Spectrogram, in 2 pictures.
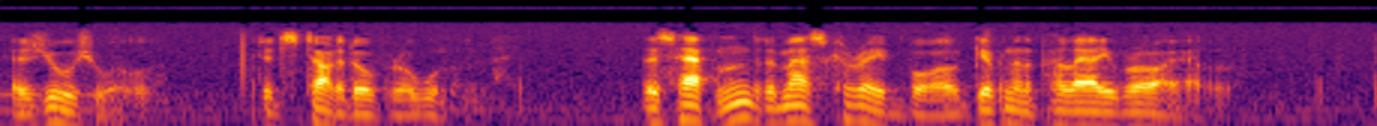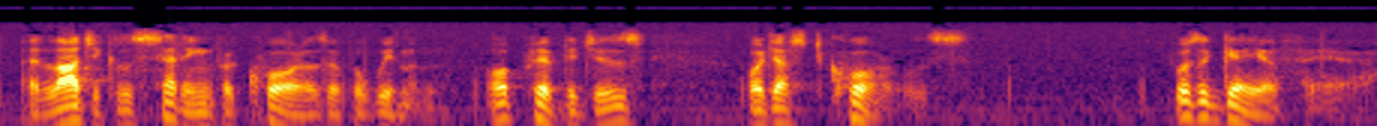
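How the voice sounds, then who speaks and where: An actor playing a brooding aristocratic courtier in an old radio drama, telling his tale in a measured, florid, dramatic way. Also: extremely low pitch, lively intonation, gravelly, slight background noise, exaggerated voice. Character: brooding aristocratic French courtier recounting a fatal duel. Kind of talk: 1940s radio drama monologue. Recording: muffled old radio recording.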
